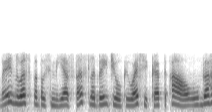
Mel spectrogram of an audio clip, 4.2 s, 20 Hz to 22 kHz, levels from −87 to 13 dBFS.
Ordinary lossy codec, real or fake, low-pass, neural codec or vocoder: Opus, 24 kbps; fake; 3.6 kHz; codec, 16 kHz in and 24 kHz out, 0.6 kbps, FocalCodec, streaming, 2048 codes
